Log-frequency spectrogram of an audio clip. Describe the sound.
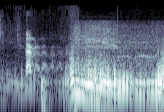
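A motorcycle engine revs up and holds a throbbing, rising drone with rapid pulsing, while voices speak over it.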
